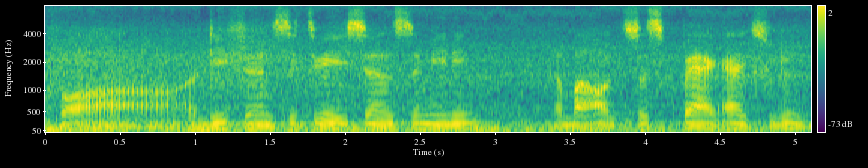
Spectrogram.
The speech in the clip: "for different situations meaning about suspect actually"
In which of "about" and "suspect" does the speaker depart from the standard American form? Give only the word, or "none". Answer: suspect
